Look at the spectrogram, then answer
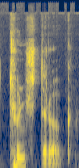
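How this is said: The name is said the Turkish way.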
